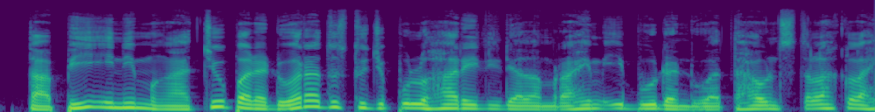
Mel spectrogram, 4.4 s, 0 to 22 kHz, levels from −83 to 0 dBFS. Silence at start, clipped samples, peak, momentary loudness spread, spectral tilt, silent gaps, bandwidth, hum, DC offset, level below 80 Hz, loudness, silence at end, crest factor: 0.15 s; under 0.1%; -2 dBFS; 5 LU; -7 dB/octave; none; 13.5 kHz; none; under 0.1%; -44 dBFS; -19 LUFS; 0 s; 16 dB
